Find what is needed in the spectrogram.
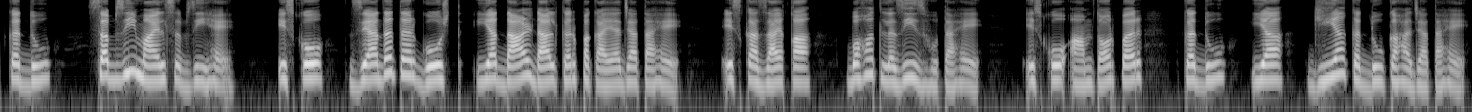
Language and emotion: Urdu, neutral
